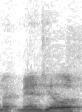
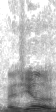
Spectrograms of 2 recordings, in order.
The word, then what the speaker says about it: Manganiello: Manganiello? Manganiello, who is Deathstroke.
